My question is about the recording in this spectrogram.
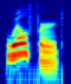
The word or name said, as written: wilford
